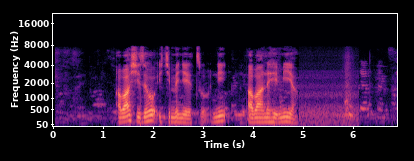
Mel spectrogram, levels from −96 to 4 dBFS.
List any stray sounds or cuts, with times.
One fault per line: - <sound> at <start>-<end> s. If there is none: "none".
- whoosh at 5.7-6.1 s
